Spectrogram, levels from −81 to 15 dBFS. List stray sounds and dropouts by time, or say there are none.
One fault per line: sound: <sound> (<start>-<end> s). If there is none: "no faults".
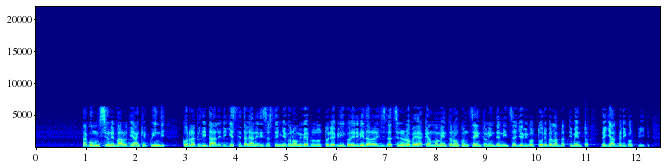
no faults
